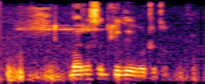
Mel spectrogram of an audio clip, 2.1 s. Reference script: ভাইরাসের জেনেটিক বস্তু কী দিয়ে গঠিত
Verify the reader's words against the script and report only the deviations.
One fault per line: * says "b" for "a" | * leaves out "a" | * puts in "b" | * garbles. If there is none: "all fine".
* leaves out "জেনেটিক বস্তু"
